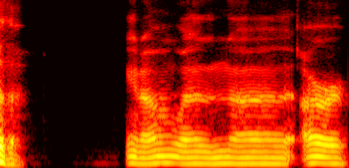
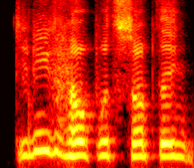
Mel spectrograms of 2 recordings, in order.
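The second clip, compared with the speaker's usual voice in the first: high, loud, falsely helpful question; a suspicious homeowner feigning helpfulness; mock sweet Canadian Karen asking, pitched up; polite Karen; 12 semitones higher, 7 dB louder than usual. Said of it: "a Karen".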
